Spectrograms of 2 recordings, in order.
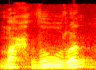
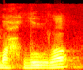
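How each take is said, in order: First: The word ends with an n sound. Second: The word ends with a long vowel. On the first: The reading continues without stopping. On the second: The reader stops at this word.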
